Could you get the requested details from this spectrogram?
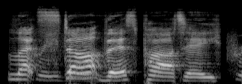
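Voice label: UK female, DJ vocals; Lets start this party; beanstalk audio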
